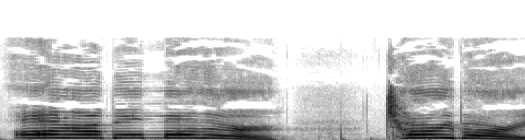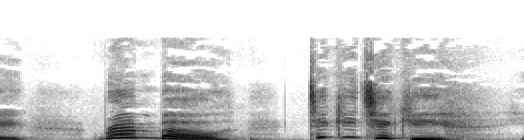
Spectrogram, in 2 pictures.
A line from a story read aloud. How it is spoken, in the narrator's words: he gasped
